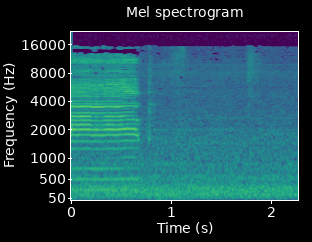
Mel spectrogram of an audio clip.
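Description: Steady low road and engine rumble inside a moving car's cabin. In the first two-thirds of a second a voice holds one long, steady high note, then only the car's rumble remains.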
